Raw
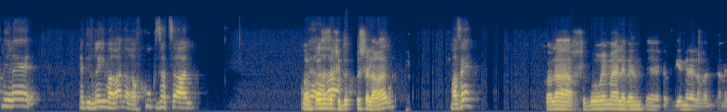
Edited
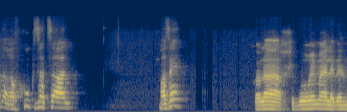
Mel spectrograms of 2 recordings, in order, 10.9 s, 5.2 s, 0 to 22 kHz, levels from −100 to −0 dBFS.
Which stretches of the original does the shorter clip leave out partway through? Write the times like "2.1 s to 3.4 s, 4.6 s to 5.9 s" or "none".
4.1 s to 6.7 s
